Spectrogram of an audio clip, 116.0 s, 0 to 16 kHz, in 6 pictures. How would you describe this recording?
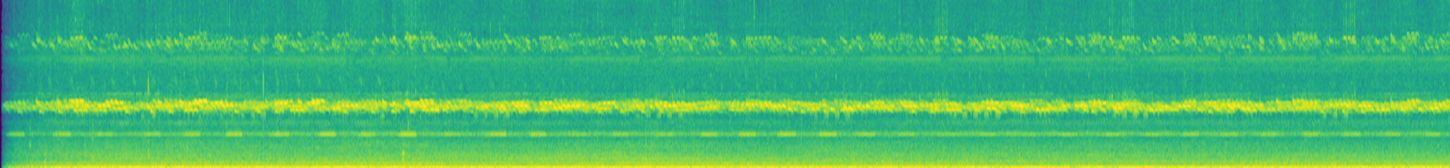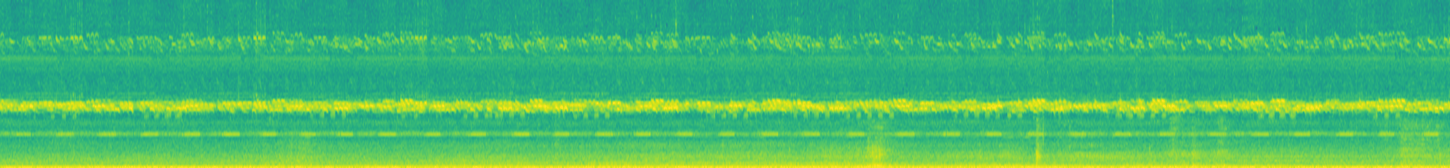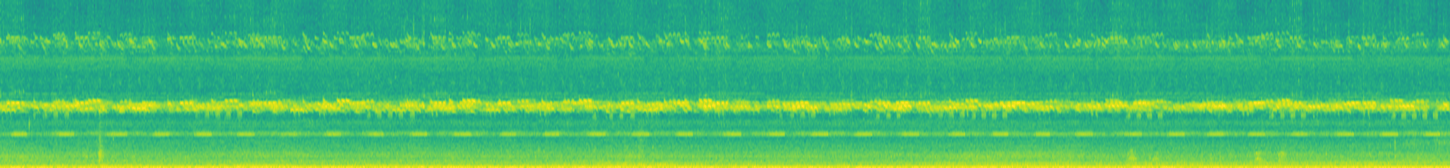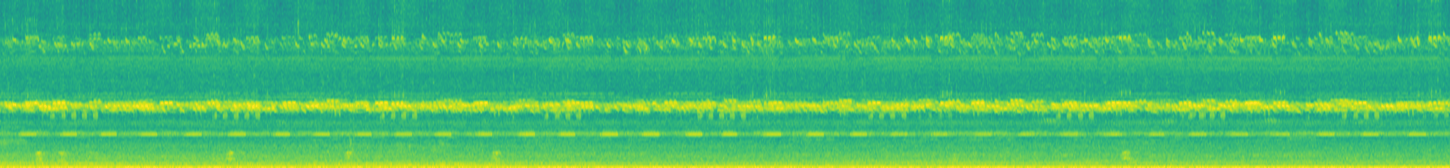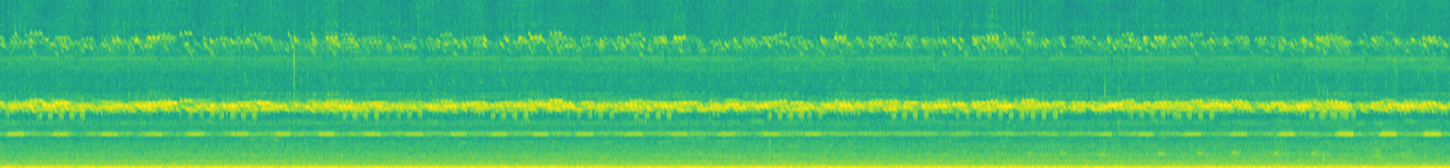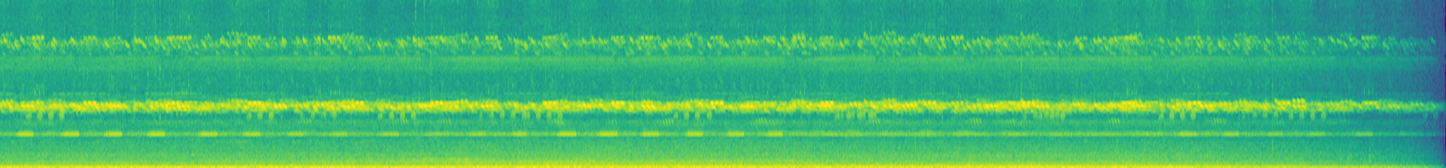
Insects, Dog sounds, Traffic sound, Beside the farmland and the grass, Binaural recordings, Sony PCM D100+ Soundman OKM II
